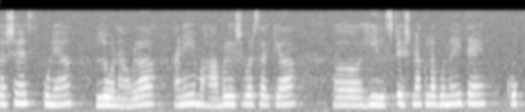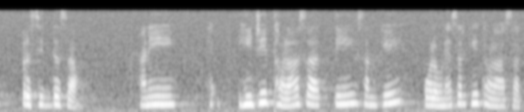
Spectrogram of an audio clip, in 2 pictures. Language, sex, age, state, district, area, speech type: Goan Konkani, female, 30-45, Goa, Canacona, rural, spontaneous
